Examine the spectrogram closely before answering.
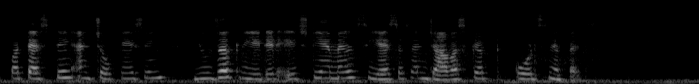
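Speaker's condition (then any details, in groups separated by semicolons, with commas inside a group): No condition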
